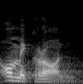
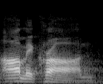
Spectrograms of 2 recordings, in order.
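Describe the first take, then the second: First: The first vowel sounds like 'oh'. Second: The first vowel sounds like 'ah'. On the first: The speaker calls it right. "It's an Omicron" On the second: The speaker calls it wrong. "they insist on pronouncing their O's like A's"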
